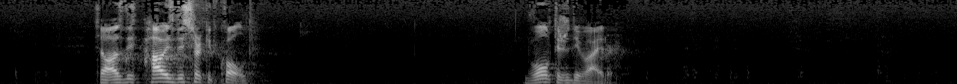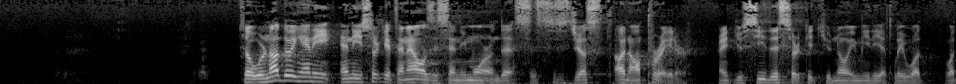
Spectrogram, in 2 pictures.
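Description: A man lectures through a microphone, pausing between phrases.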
